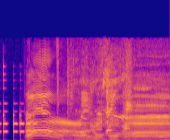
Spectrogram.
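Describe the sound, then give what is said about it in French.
A phone ringtone used as a wake-up alarm, styled like a TV news jingle: loud synthetic tones open with quick clicks, then sweep upward into a sustained, harmonically rich chord. “je vais t'annoncer que ma sonnerie, c'est ça.”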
